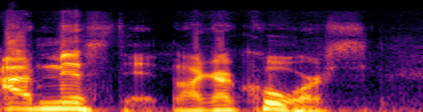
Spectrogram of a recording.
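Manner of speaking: ordinary talk, nothing marked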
